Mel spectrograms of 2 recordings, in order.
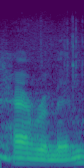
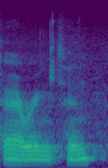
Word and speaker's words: Harrington: I'll pronounce it clearly, not Harriman, but Harrington division uh which was on Old Cape Road.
